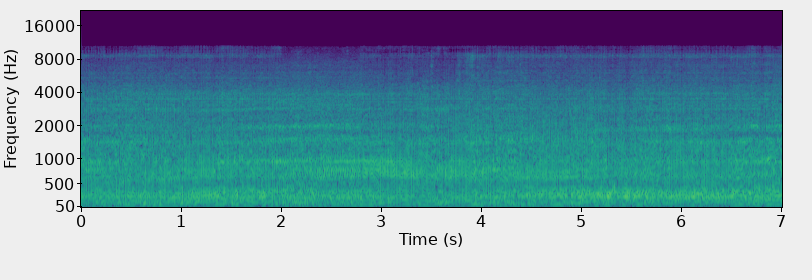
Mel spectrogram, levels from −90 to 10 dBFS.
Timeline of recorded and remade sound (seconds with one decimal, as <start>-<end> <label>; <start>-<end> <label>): 0.0-2.0 remade; 2.0-2.8 recorded; 2.8-7.0 remade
